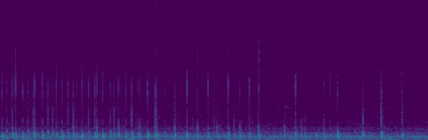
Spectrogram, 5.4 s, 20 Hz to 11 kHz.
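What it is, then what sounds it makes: Sneaker tapped and scratched with fingertips. Fingertips and nails tap and scratch the foam/plastic midsole and nubuck upper of a hollow black, blue and gold Air Jordan 7 sneaker. A steady run of quick, dry taps sits over a continuous scratchy rustle, with a muted mid-low body and very little ring.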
